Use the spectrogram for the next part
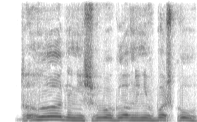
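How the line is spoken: Cossack's deep bass. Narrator (Russian): пробасил казак

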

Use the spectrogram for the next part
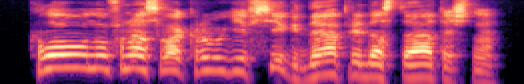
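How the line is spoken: Laughing. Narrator (Russian): рассмеялся Андрей

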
